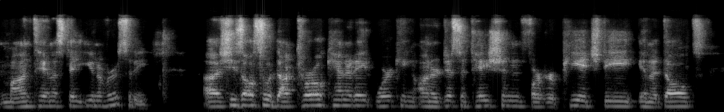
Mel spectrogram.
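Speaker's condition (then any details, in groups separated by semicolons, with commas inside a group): No condition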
